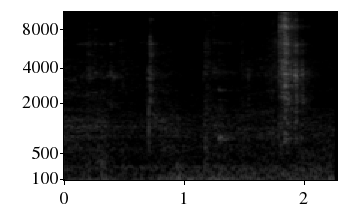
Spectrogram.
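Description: Quiet workshop room tone with a faint low hum, and one brief sharp noise near the end.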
